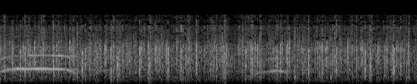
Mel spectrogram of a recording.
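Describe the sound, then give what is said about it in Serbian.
Theatre audience applause after a performance of Two Gentlemen of Verona, a full, steady clatter of many hands that stays loud and even throughout. “Publika je sinoć odlično reagovala na Dva viteza iz Verone.”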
